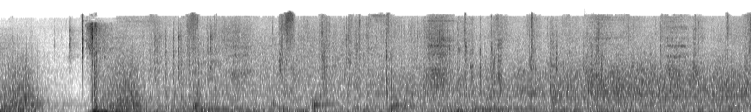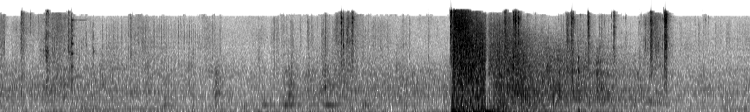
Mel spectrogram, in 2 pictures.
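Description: Footsteps thud on wooden boards and stone.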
